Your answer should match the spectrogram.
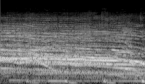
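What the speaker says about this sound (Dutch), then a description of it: "iemand die wil winnen kan ook heel hard schreeuwen Team Rood." Loud, sustained group shouting from many children at the Toverland amusement park, a dense wall of young voices chanting a team name in unison for the whole stretch.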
